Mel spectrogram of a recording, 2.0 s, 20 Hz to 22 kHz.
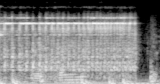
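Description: A gold-plated counterfeit 2002 Silver Eagle coin is ring-tested, giving a bright, high-pitched ring that sustains for over a second before cutting off. Its tone is higher than the lower pitch of a genuine coin, marking it as fake; an acid test ruled out silver, and the coin is overweight.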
